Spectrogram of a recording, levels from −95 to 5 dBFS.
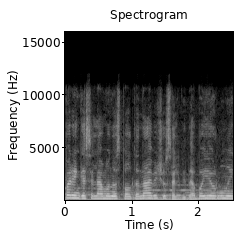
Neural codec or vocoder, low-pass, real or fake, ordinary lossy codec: none; 10.8 kHz; real; Opus, 64 kbps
